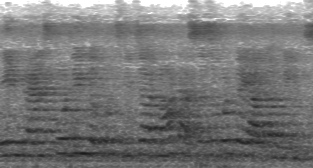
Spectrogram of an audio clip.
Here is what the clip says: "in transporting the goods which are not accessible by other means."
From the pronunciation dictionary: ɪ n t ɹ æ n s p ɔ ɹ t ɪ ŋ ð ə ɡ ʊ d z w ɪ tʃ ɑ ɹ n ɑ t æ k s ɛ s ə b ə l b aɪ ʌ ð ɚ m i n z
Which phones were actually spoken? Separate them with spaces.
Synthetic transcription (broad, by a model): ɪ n t ɹ æ n s p ɔ ɹ t ɪ ŋ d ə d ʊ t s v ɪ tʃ ɑ ɹ n ɑ t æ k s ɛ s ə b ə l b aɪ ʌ ɚ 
